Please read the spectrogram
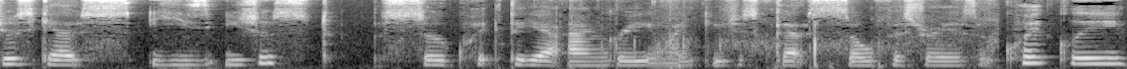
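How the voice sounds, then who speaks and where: Speaking at a moderate pace, a woman uses a medium pitch, somewhat breathy, with ordinary pitch variation. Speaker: podcast host. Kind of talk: solo podcast monologue. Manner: casual, filler-heavy.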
